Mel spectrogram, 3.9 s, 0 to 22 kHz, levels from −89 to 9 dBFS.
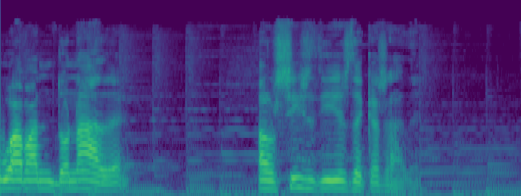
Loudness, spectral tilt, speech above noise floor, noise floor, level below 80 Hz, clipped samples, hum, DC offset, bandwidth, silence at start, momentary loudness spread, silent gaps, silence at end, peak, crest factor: -23 LUFS; -4.5 dB/octave; 26 dB; -48 dBFS; -52 dBFS; under 0.1%; none; under 0.1%; 14.5 kHz; 0 s; 16 LU; none; 0.5 s; -4 dBFS; 20 dB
